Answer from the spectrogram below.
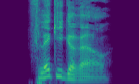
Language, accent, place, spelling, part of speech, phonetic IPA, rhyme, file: German, Germany, Berlin, fleckigerer, adjective, [ˈflɛkɪɡəʁɐ], -ɛkɪɡəʁɐ, De-fleckigerer.ogg
- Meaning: inflection of fleckig: 1. strong/mixed nominative masculine singular comparative degree 2. strong genitive/dative feminine singular comparative degree 3. strong genitive plural comparative degree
